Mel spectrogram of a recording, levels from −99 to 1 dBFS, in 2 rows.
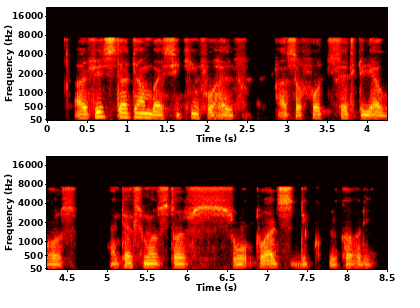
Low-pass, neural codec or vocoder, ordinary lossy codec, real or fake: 7.2 kHz; codec, 16 kHz, 16 kbps, FunCodec, trained on LibriTTS, 50 frames a second; MP3, 64 kbps; fake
